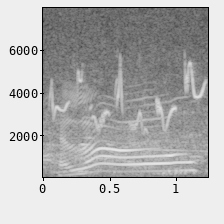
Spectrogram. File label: hello, Hello (Man); katamari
